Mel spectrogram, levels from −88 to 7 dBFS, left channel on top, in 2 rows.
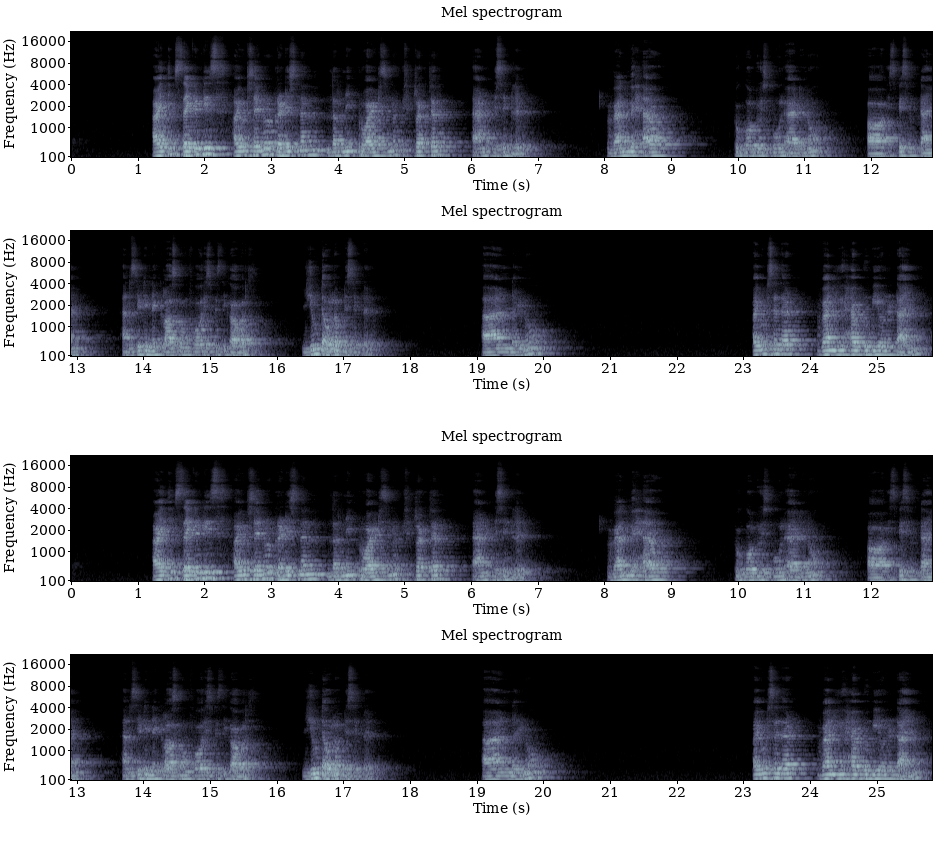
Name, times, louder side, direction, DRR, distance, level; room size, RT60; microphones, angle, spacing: voice 1, 1.2-5.6 6.0-6.8 8.0-8.9 10.0-11.2 11.9-13.1 13.7-15.0 15.3-15.6 16.4-17.4 19.1-19.9 23.1-23.7 24.1-25.6, left 1 dB, 25° left, -2 dB, 0.5 m, -28 dB
2.7 x 2.1 x 2.2 m, 0.92 s
head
